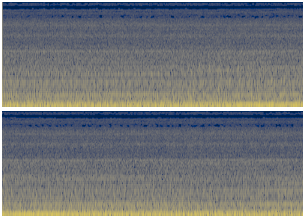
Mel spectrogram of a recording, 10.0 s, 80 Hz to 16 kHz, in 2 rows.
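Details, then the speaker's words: 1999 Ford F-350 SuperDuty 7.3 Powerstroke diesel dually, 88k miles, fully serviced, automatic pulling uphill: heavy diesel drone, revs drop cleanly at the gear change with no flare or hunting. Firm shifts, no slip. "we're gonna head up the hill here you can hear for yourself transmission go through all the gears you can hear it doesn't slip just pain gears"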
